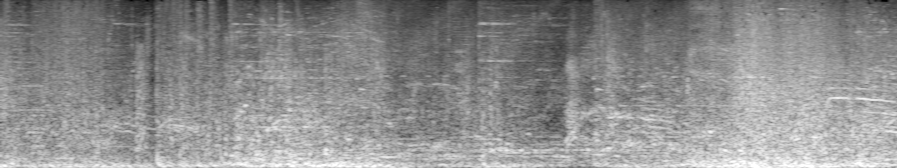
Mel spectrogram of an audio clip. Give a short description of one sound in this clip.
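Spell effects crackle and burst in a fast game battle.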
